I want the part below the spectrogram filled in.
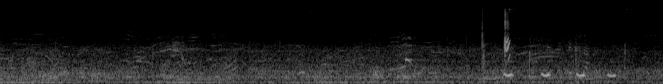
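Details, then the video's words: Greater coucal (about 48 cm) giving its call note, four deep, hollow hoots in a quick, even series near the end, over a steady low hum; a call that carries far through jungle or gardens. "The Call note of Greater Coucal"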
